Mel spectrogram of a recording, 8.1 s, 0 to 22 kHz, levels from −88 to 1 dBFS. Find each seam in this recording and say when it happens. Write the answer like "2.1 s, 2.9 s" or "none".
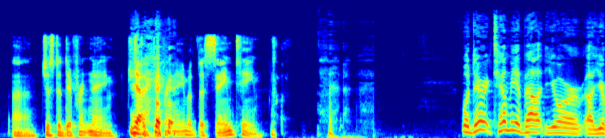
3.7 s

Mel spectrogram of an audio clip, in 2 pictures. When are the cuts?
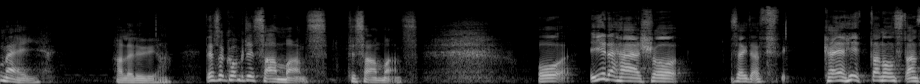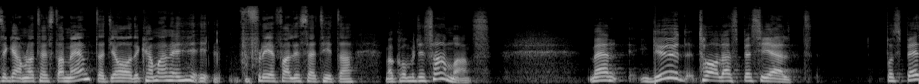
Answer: none

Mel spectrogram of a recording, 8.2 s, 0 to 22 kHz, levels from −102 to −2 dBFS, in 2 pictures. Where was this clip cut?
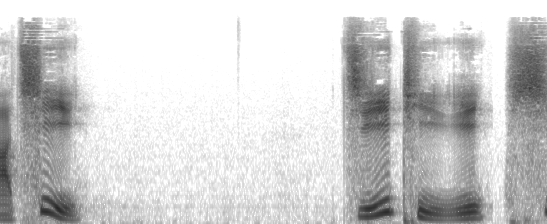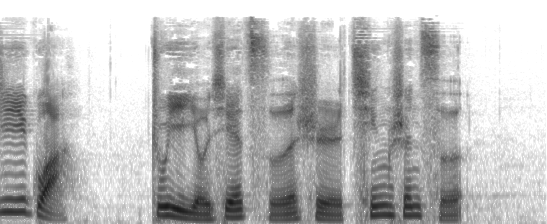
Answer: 3.7 s

